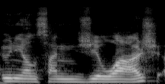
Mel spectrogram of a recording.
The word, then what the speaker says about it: Union Saint-Gilloise: Union Saint-Gilloise, I've been informed is how you say it, had 7 shots and 4.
